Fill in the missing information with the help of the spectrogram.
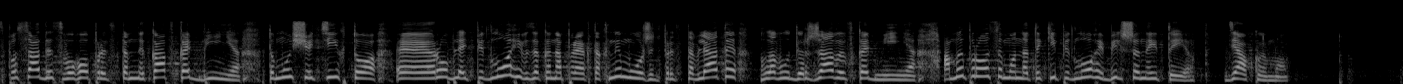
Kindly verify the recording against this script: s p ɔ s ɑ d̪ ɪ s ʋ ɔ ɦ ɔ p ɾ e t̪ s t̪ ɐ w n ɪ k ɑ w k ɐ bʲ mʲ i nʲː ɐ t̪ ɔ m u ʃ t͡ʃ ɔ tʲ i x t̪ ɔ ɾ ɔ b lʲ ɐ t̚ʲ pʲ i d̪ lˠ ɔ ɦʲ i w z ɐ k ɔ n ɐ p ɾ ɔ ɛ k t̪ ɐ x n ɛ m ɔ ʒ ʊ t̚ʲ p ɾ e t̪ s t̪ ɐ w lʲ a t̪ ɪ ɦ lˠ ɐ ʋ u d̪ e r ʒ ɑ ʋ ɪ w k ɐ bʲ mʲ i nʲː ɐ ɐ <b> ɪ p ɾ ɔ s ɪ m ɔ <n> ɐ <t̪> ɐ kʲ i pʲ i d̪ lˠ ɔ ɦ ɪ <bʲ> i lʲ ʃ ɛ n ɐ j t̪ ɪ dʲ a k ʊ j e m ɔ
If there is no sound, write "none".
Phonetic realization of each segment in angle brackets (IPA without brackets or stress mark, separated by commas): m, n, t̪, bʲ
